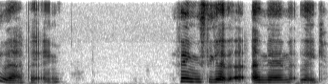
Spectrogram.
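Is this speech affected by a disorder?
Yes: cerebral palsy.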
